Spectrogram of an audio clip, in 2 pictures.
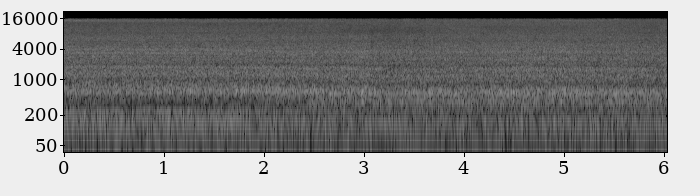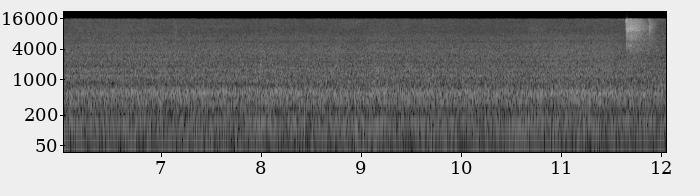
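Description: JCB backhoe loaders' diesel engines running steadily under work, a continuous engine drone, with a brief hiss near the end.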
